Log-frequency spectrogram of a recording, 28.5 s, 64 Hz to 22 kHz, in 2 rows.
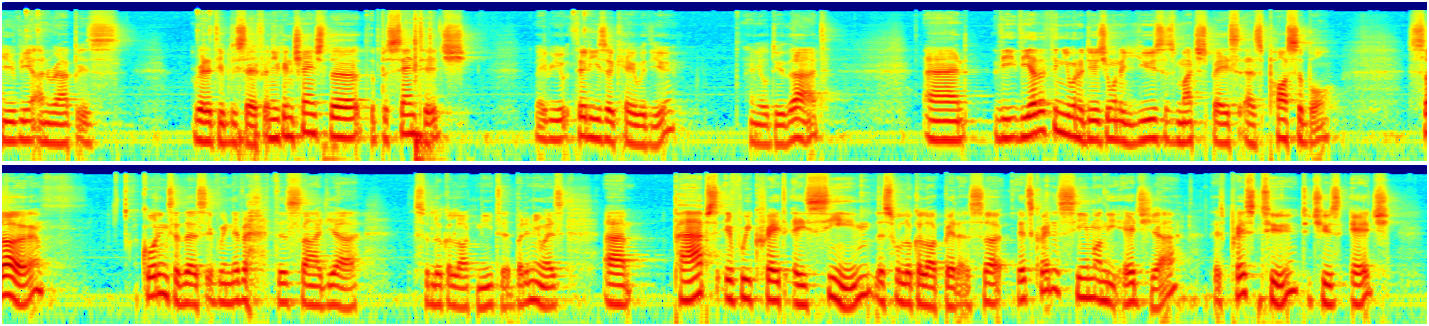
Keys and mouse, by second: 22.4 middle click, 24.4 click, 24.4 right click, 26.8 2.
